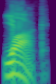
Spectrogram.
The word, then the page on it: yuck: American English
